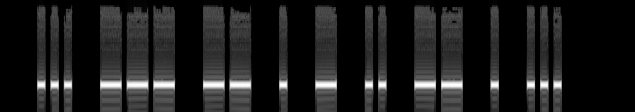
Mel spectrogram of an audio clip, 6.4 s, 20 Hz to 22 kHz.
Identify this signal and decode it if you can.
Morse code, heard as a keyed tone, about 18 wpm, spaced as for 15 wpm, 1000 Hz. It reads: SOMETIMES
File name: qotdfiles / 15wpm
